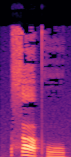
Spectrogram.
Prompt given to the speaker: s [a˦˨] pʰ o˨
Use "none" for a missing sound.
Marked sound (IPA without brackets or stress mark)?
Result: a˦˨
